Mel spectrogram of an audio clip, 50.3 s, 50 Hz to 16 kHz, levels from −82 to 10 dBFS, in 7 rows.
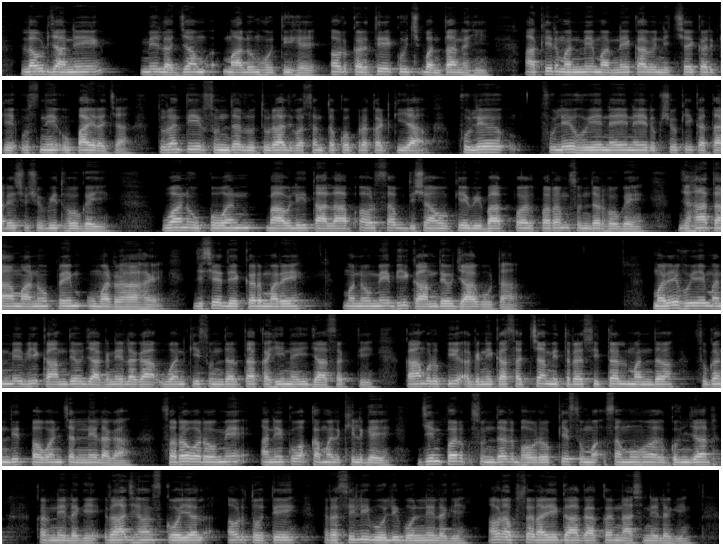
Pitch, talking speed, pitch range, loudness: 125 Hz, 150 wpm, 120-130 Hz, -20 LUFS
